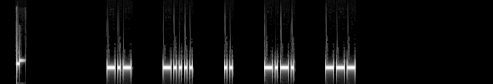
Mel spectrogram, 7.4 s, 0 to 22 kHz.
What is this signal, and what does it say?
Morse code, heard as a keyed tone, about 31 wpm, spaced as for 14 wpm, 700 Hz. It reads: K6ICO
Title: USA Call Signs - 5 Characters - 4x Character Spacing - 30wpm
